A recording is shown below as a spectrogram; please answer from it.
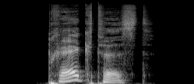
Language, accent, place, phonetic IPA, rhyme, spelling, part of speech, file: German, Germany, Berlin, [ˈpʁɛːktəst], -ɛːktəst, prägtest, verb, De-prägtest.ogg
- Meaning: inflection of prägen: 1. second-person singular preterite 2. second-person singular subjunctive II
